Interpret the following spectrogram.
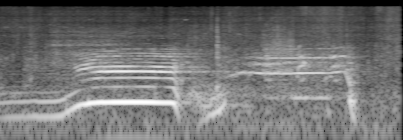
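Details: Longhorn cattle being penned by Lacy dogs: one long, low, droning moo that swells and holds for about a second, then a second, fainter and higher-pitched moo trails off shortly after.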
